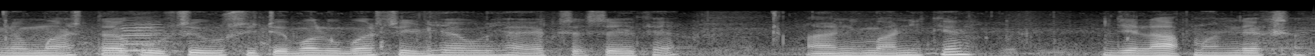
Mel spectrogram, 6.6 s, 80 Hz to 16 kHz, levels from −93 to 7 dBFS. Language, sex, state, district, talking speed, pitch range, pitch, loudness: Chhattisgarhi, male, Chhattisgarh, Sarguja, 180 wpm, 135-145 Hz, 140 Hz, -18 LUFS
